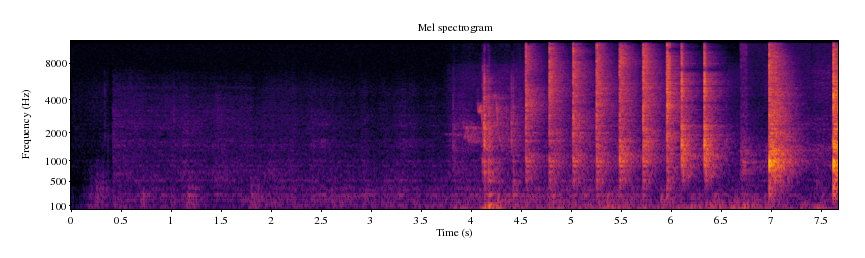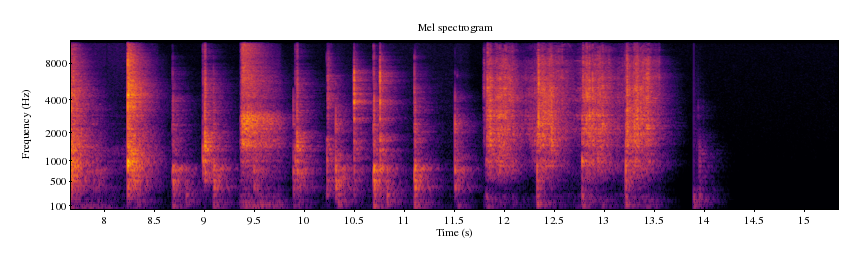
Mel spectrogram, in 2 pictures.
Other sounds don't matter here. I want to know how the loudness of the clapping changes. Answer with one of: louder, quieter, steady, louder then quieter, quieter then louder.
louder then quieter.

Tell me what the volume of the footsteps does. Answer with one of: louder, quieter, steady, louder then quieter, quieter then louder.
quieter then louder.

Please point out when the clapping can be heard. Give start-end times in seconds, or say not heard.
4.5-10.8.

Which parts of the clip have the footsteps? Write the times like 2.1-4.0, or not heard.
3.8-14.0.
